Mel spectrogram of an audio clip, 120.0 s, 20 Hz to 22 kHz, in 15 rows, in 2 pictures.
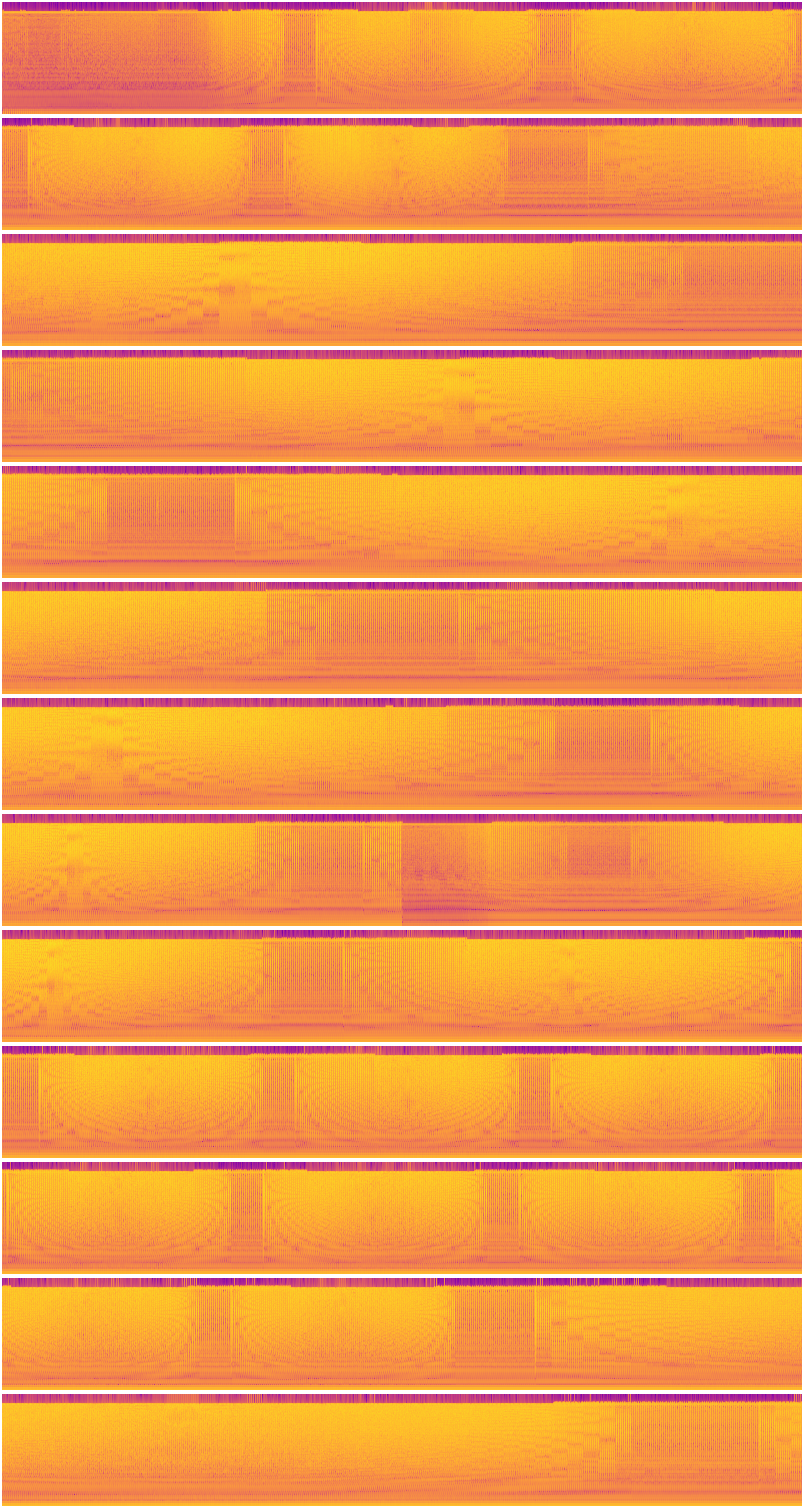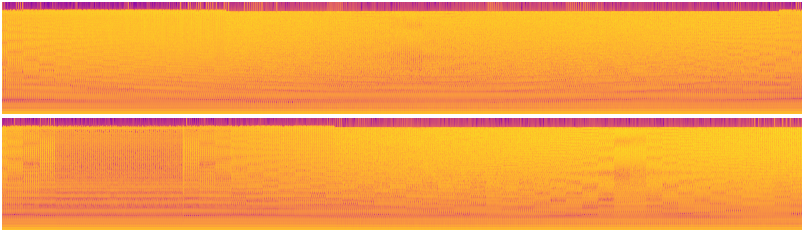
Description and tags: This is the 50 Hz hum with interference from an LED christmas light set that was in slow fade mode. I recorded it with a cable connected to the Line In port of my PC. I was touching the other end of the audio cable with my fingers and with the other hand I was touching the lights.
